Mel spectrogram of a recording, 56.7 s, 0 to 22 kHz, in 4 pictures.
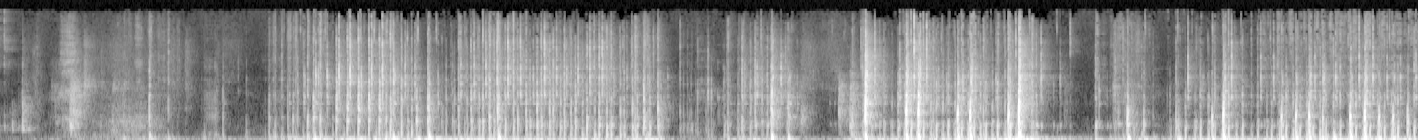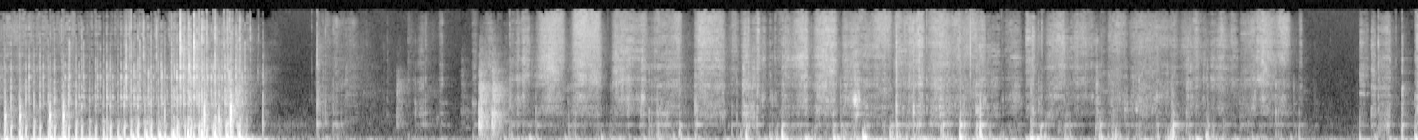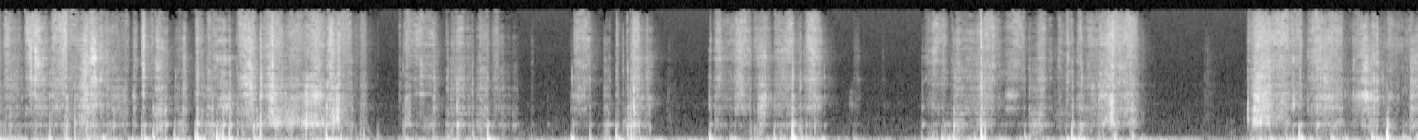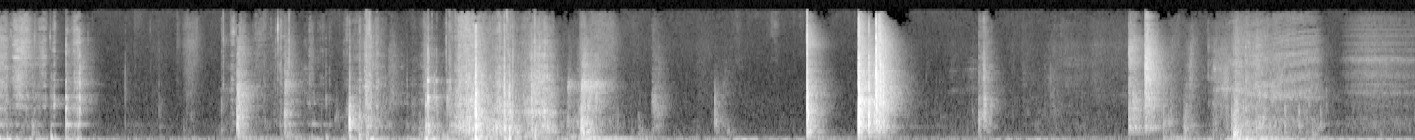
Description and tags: wooden box with hinge shake
Shaking and swiping a wooden box
box, build, clear, de, design, element, focusrite, forte, frenquency, high, hinge, low, make, nt1-a, organic, percussive, quality, r, recording, shake, sound, trepidation, versatile, wood, wooden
